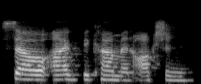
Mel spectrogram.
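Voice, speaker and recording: A woman's voice: medium pitch, flat delivery, unhurried, sharp tone, poor audio. A middle-aged woman chatting as a guest on a video call, enthusiastic and rambling with lots of fillers. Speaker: guest, online reseller. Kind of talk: casual video chat.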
